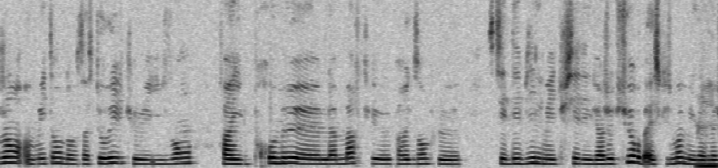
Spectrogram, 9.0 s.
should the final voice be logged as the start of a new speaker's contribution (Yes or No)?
No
